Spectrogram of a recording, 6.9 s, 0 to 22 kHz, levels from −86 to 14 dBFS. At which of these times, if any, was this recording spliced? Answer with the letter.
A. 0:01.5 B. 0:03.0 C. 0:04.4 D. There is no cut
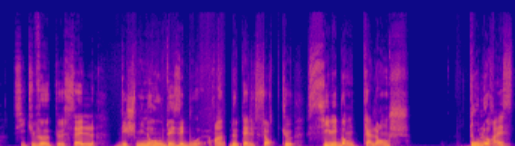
B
